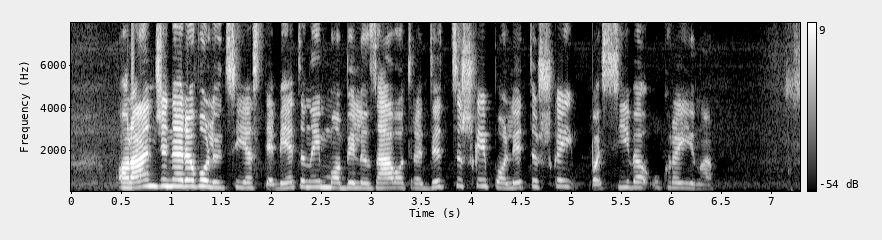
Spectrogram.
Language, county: Lithuanian, Kaunas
